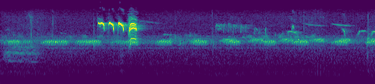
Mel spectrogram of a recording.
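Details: By a South Korean river at sunset, crickets keep up rhythmic pulsed chirping, overlaid by a quick run of four loud high thin notes and a lower grating call at the start.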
